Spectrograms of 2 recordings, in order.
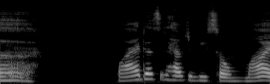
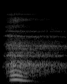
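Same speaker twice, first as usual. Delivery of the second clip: deflated sigh; 7 dB quieter than usual. Acted. Sigh after rant.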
